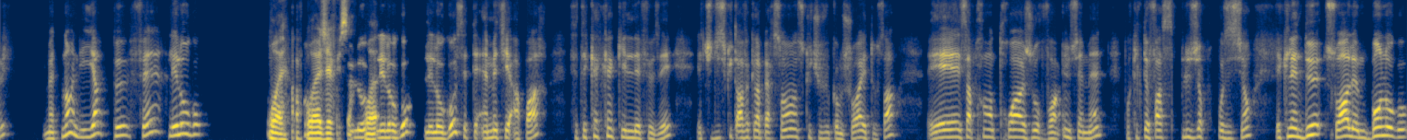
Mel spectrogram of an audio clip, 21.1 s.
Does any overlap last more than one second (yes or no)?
no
